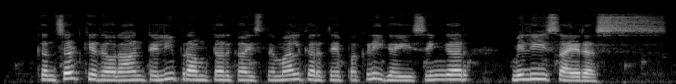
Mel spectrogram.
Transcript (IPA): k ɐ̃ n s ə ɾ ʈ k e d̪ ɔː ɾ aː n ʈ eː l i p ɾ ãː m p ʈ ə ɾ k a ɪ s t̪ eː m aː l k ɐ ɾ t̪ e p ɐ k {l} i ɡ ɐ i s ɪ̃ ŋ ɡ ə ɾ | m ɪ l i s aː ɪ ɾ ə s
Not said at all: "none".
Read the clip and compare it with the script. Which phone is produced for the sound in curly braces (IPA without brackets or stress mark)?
ɽ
